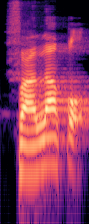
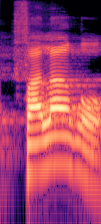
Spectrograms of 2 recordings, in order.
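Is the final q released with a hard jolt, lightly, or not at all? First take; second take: hard jolt; lightly. First: The final q is released with a hard jolt. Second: The final q is released with a light bounce. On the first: The speaker calls it wrong. "jadi langsung ditekan di ujungnya" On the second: The speaker calls it right. "cukup dipantulkan saja"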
